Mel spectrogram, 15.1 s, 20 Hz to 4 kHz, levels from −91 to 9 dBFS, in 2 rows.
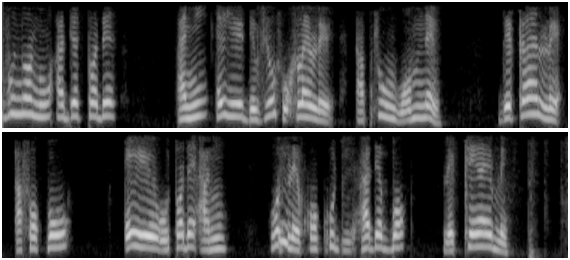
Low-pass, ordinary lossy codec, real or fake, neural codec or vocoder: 3.6 kHz; MP3, 32 kbps; fake; codec, 44.1 kHz, 1.7 kbps, Pupu-Codec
